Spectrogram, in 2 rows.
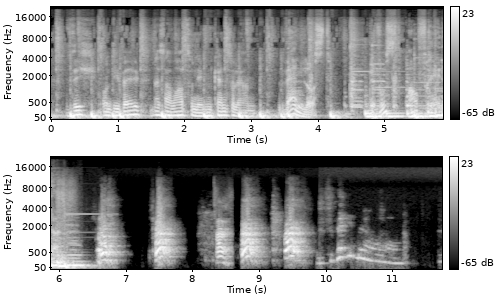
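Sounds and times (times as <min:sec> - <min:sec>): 
speech: 0:00.3 - 0:06.9
dog barking: 0:06.6 - 0:09.9.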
